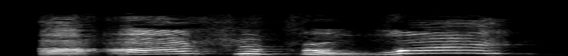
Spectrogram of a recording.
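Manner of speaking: high-pitched, incredulous question; baffled granny. Retold or imitated. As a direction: imitate a granny who thinks it's crazy. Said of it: "She thought I was crazy".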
